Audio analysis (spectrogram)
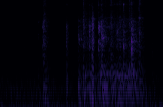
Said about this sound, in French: Euh, Donc on t'entend frapper sur ton clavier.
